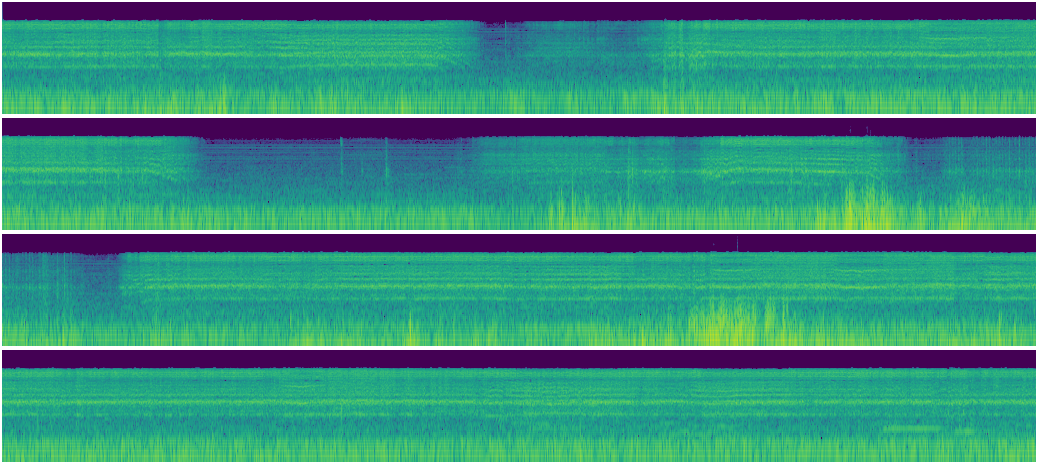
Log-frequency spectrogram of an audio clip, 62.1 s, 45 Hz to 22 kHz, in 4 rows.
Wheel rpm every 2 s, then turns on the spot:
160, 170, 160, 50, 40, 160, 170, 170, 160, 10, 0, 40, 70, 140, 70, 30, 80, 170, 160, 160, 160, 160, 170, 160, 170, 170, 170, 160, 160, 170, 170.
30-32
